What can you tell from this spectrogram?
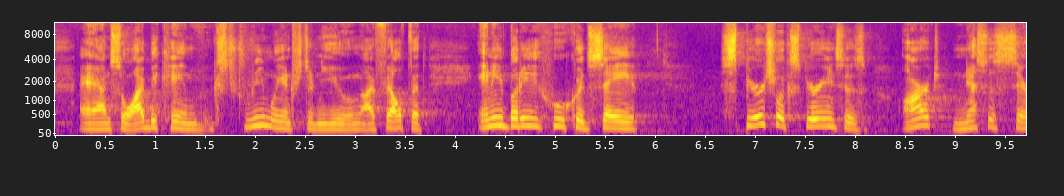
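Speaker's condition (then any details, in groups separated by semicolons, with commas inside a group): No condition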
